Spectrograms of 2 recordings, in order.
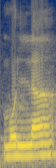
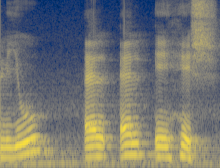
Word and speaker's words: Mulla: mulla ya tuan-tuan ya bukan Mullah sebab ada yang baca seinggat dalam surat khabar dulu Bila berlaku perang Amerika yang konon-konon baik tu dengan Iraq jadi dia masuk dalam surat khabar tu ejaannya m mu l l a h Umar jadi ramai orang yang baca Mullah Umar padahal sebenarnya mu l l a sahaja ataupun dalam bahasa Arab mim lam alif mulla ya mim lam alif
